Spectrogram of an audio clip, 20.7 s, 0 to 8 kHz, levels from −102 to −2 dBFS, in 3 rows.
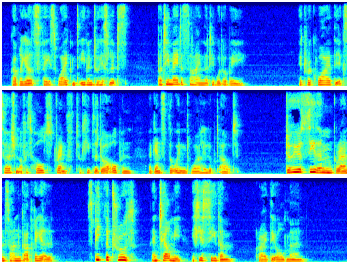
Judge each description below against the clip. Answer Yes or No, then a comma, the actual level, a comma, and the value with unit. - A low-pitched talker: No, medium, 170 Hz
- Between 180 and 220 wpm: No, average, 160 wpm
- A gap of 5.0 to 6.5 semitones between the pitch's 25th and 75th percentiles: No, average, 3.3 semitones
